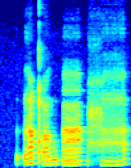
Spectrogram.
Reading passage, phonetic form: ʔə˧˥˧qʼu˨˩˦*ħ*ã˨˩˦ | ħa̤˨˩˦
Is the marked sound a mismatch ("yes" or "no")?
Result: yes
